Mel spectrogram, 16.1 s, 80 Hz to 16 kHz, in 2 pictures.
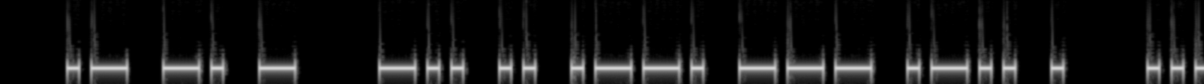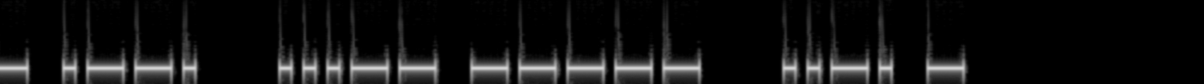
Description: Morse code, heard as a keyed tone, about 15 wpm, 700 Hz. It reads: ANT DIPOLE UP 30 FT
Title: K1USN SST QSO Practice 15wpm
